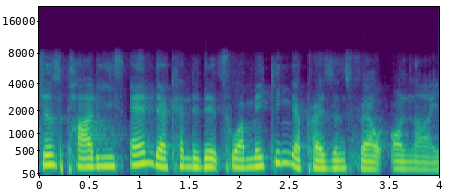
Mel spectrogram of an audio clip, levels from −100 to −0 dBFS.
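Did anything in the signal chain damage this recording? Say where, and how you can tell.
No, nothing in the signal chain damaged this speech.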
